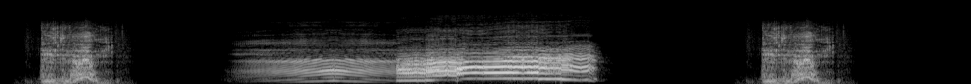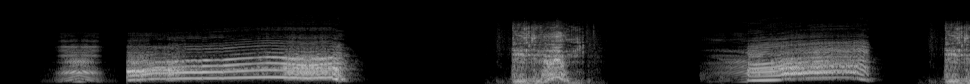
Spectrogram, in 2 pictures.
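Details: Agitated bull calling repeatedly in long drawn-out bellows that swoop up and down in pitch. Between them come short harsh grunts, seven or eight vocal bursts over about twenty seconds, with abrupt silences in between.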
